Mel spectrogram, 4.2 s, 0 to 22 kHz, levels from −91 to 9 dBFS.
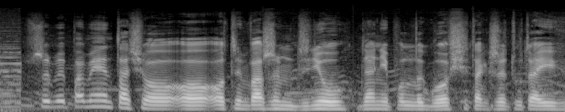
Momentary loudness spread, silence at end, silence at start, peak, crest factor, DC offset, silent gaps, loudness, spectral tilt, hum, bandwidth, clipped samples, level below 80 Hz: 7 LU; 0 s; 0 s; 0 dBFS; 18 dB; under 0.1%; none; -18 LUFS; -5.5 dB/octave; none; 12.5 kHz; under 0.1%; -54 dBFS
